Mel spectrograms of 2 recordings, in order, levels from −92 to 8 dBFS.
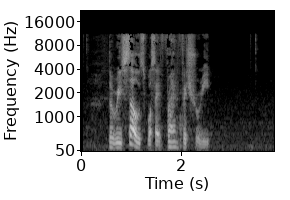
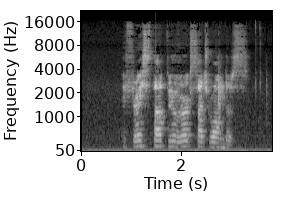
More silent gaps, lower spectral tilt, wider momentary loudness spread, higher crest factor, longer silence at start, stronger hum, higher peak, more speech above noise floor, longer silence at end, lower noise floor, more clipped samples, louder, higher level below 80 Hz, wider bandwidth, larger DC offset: neither; first, -3 dB/octave vs -0.5 dB/octave; first, 19 LU vs 15 LU; about the same, 22 dB vs 20 dB; second, 0.55 s vs 0.85 s; neither; second, -4 dBFS vs 0 dBFS; first, 42 dB vs 29 dB; first, 1.3 s vs 0.25 s; first, -65 dBFS vs -47 dBFS; neither; second, -23 LUFS vs -15 LUFS; second, -66 dBFS vs -46 dBFS; second, 11.5 kHz vs 16.5 kHz; neither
